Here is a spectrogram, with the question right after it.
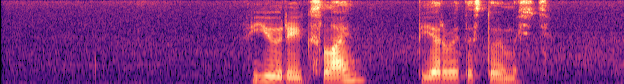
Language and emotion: Russian, neutral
